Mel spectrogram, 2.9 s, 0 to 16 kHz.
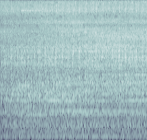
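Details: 2015 Renault Logan petrol engine idling smoothly and evenly with no whine, grinding or rattle, after the noisy alternator with a bad bearing was dealt with.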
